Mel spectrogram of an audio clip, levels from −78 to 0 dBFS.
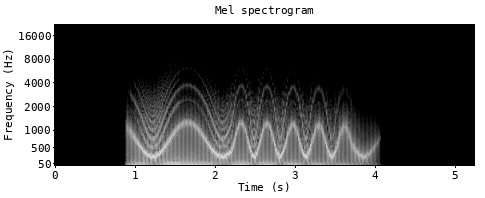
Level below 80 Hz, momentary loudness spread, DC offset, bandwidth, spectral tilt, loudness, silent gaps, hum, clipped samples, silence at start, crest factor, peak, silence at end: -30 dBFS; 9 LU; 5%; 4.8 kHz; -10.5 dB/octave; -18 LUFS; none; 60 Hz at -25 dBFS; under 0.1%; 0.85 s; 10 dB; -10 dBFS; 1.15 s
